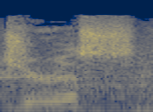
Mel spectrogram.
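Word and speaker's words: Jeurys: in seven at bats against jurus Familia and by the way that's this year's pronunciation of his first name oh thanks jeris well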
